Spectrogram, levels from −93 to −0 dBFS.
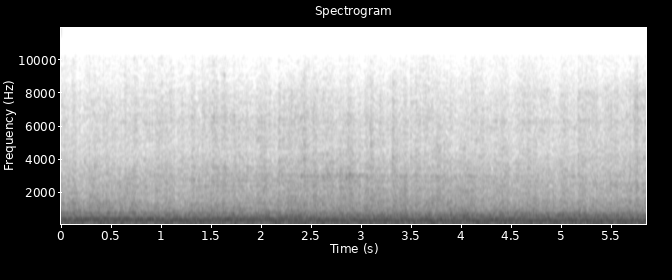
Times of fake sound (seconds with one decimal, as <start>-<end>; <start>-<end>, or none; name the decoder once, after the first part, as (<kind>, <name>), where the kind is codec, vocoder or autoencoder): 0.0-0.9 (vocoder, BigVGAN v2); 4.4-5.9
